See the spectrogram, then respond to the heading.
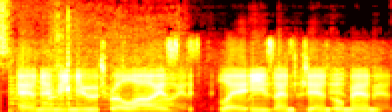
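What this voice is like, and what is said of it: Robot voice. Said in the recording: “Here's a cool robot voice.”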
